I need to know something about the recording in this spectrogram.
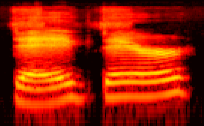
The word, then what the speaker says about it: Dhegdheer: One of the things said dag dare, is what they pronounce it, but it's spelled Oh.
